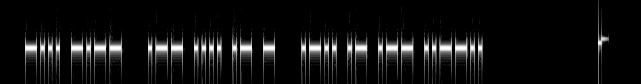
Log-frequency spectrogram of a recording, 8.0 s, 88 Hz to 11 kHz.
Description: Morse code, heard as a keyed tone, about 25 wpm, 700 Hz. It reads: BY WHAT LAW?
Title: Sentences from Top 1000 Words - Review Part 3 - 25wpm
